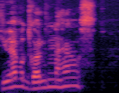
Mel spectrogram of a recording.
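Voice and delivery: put-on caring tone. Retelling a man asking Dave about a gun, mock concerned. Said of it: "acting like he was all concerned".

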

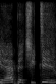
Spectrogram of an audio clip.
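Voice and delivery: high, slow girl voice impression.

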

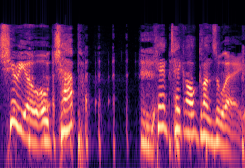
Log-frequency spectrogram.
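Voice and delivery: slow put-on English accent, very high, shrill, very loud, booming. Imitating a man who talks to you, in a put-on English accent. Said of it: "he's talking to you in an English accent".

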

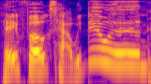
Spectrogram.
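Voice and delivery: very high, swooping, loud customer service voice. Walking up to restaurant tables to greet diners: higher customer service voice.

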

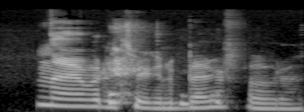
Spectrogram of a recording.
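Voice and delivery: high, froggy puppet character voice. Acting out a negative Nancy, talking like Kermit the Frog. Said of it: "talks like Kermit the Frog".

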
